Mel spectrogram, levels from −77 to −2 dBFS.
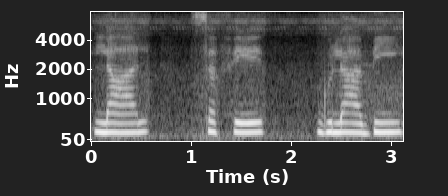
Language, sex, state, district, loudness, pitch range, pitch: Hindi, female, Chhattisgarh, Raipur, -15 LUFS, 220-225 Hz, 220 Hz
